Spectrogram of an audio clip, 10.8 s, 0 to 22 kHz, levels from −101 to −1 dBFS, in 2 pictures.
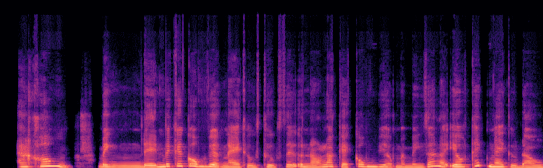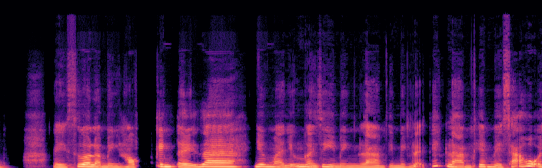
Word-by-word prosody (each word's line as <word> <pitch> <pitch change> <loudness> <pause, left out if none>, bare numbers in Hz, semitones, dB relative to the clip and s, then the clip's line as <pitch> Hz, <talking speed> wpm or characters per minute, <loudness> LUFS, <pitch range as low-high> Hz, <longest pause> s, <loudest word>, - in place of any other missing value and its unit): À, 245 -1 -1
không, 300 -1 +3 0.3
mình 200 -3 -3
đến 205 +3 +3
với 280 - +2
cái 315 +2 -2
công 290 -4 +1
việc 250 -4 +2
này 195 -1 -2
thực 190 -2 -7
thực 210 -2 -4
sự 230 +3 -3
nó 190 -2 -2
là 265 +3 0
cái 185 -6 -3
công 250 +4 0
việc 220 -5 -4
mà 185 - -5
mình 180 0 -4
rất 275 - -1
là 300 - +1
yêu 240 -1 +2
thích 370 -3 -3
ngay 240 -2 +4
từ 200 -4 -5
đầu. 160 -2 -5 0.4
Ngày 175 -1 -1
xưa 250 +8 +5
là 225 -3 +4
mình 195 -1 -2
học 195 0 -1 0.2
kinh 250 -2 +5
tế 205 -2 +2
ra 250 -2 +5
nhưng 255 -1 +3
mà 220 -3 -1
những 250 +7 +1
cái 220 -5 +1
gì 225 0 0
mình 185 -2 -4
làm 185 -1 -1
thì 185 - -7
mình 180 0 -5
lại - - -4
thích 340 -2 -4
làm 205 -6 +1
thiên 235 +4 -1
về 195 -4 -1
xã 175 - -2
hội 295 +1 +3
220 Hz, 275 wpm, -23 LUFS, 190-255 Hz, 0.4 s, xưa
